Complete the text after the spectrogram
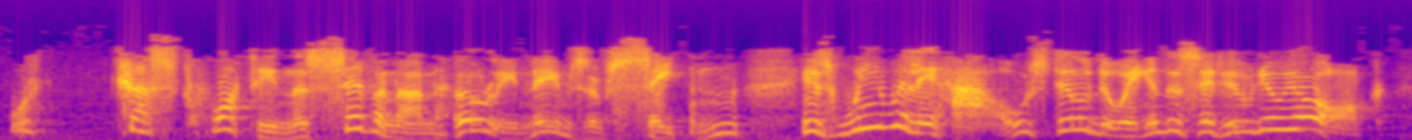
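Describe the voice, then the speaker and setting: A pompous British general in an old radio drama. His voice is highish and husky, sweeping theatrically up and down with sardonic, haughty flourishes. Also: huge pitch swings, normal speed, full character voice. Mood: vain, indignant. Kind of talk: 1970s radio drama acting. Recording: dull lo-fi vintage radio broadcast.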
